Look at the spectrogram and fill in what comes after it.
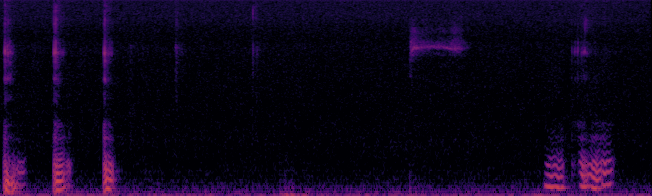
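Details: Pet dog snoring while asleep indoors: short, low, rough snorts, three in quick succession about two-thirds of a second apart, a long quiet pause, then two more; a brief faint high squeak midway in a quiet room.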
